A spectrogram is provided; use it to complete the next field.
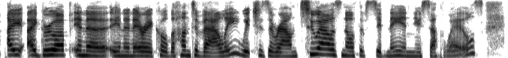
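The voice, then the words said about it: Australian accent. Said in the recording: “you have an accent ... hey, what part of England are you from? ... I'm actually from Australia.”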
